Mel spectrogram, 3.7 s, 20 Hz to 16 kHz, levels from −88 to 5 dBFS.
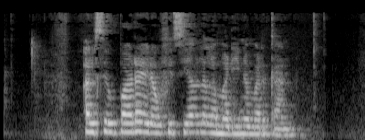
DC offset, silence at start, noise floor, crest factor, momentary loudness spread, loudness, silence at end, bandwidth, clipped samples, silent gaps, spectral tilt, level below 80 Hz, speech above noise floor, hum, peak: under 0.1%; 0.6 s; -55 dBFS; 16 dB; 10 LU; -19 LUFS; 0.6 s; 12 kHz; under 0.1%; none; -4.5 dB/octave; -58 dBFS; 36 dB; none; -4 dBFS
